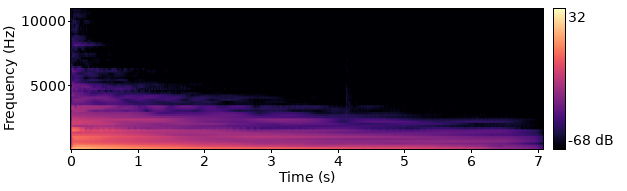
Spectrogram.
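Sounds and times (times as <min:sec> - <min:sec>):
acoustic piano mix left channel: 0:00.0 - 0:06.9.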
